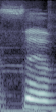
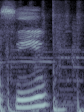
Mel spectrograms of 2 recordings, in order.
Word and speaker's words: sieve: a colander or a sieve a scene what did I say c c that's not how you say it no like Steve without a tea yeah it seems I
